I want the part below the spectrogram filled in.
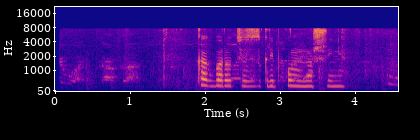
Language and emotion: Russian, neutral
